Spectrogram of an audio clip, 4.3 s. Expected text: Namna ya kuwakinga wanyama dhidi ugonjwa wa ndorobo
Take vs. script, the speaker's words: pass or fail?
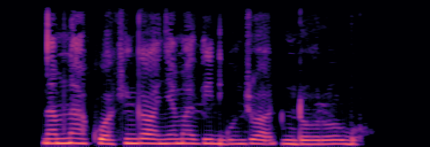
pass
